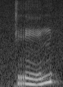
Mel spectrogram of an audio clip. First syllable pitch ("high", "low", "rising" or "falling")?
rising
